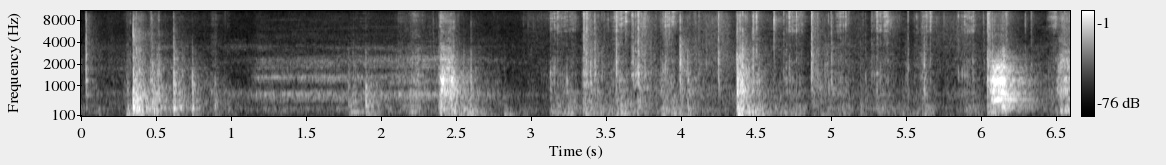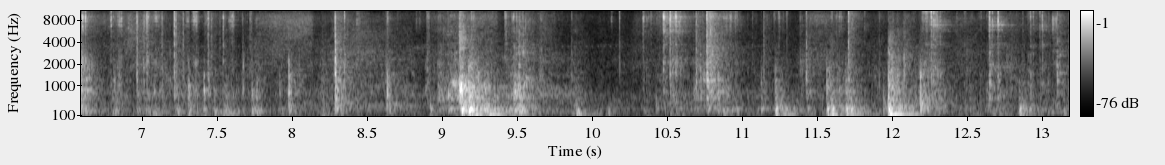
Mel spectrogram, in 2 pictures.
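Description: A metal tool scraping and knocking against a bonsai pot and a hard, tightly packed root ball while the root ball is worked loose: a run of irregular clicks, scrapes and knocks with a short squeak about a second in, and the loudest knock about halfway through.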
